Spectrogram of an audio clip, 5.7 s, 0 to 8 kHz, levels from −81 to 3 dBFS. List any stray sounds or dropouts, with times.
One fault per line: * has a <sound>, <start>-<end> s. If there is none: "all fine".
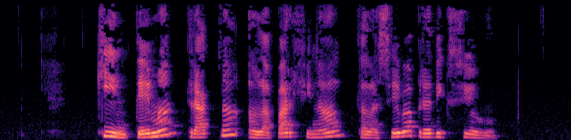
all fine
